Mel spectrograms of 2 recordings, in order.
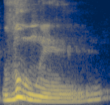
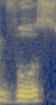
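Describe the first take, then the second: First: It is said with a Lodz vowel, "vuen". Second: It is said with a Galician vowel, "vus".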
